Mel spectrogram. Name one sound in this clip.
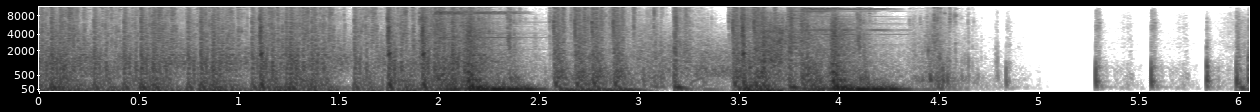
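Gunshots bang in a game.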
